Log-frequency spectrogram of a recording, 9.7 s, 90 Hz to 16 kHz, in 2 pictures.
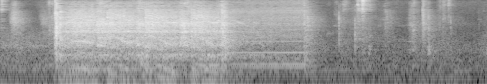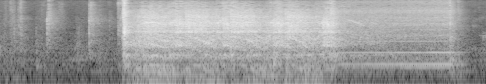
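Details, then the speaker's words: VW T3 Combi with swapped Subaru engine, no ignition yet: two rough, sluggish three-second cranking bursts with no catch, starter turning slower with each try; owner first suspected the battery. "Parce que j'étais en train de chercher d'où venait le problème de pourquoi j'avais pas d'allumage. Et plus je faisais des essais, plus t'as entendu le démarreur tourne de moins en moins vite."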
